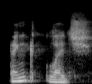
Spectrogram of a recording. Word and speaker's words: Dinklage: Dinklage.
